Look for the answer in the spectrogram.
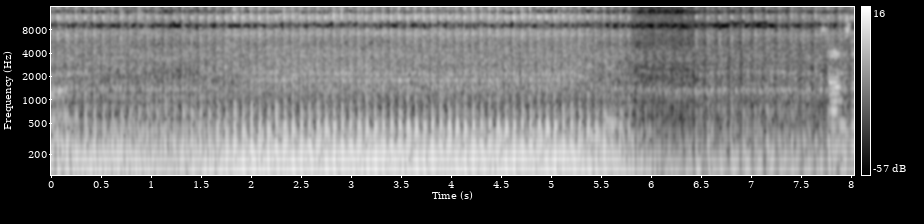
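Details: Diesel engine of a 1990 Com-Pac 23D MK3 sailboat, throttled up with cooling water flowing. Even thrum at about four beats a second, no knocks or misses, then shut off: healthy running.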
